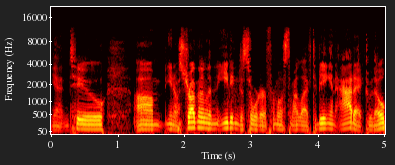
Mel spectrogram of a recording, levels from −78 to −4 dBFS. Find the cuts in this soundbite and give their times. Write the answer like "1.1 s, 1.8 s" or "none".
none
